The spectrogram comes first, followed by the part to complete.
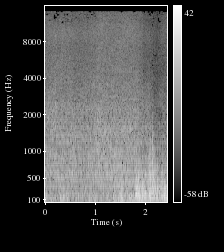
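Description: Surf washing on a sandy beach with steady wind, and wind buffeting the microphone in low rumbling gusts, strongest near the end.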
